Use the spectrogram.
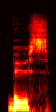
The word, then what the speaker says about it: bws: Welsh is pronouncing things with the w being an ooh sound typically boo makes sense you would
